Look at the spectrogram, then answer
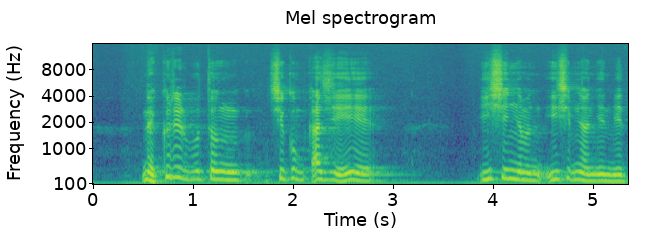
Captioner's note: speaking foreign language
